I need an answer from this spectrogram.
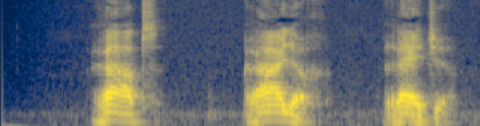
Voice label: "wiel", limburgse

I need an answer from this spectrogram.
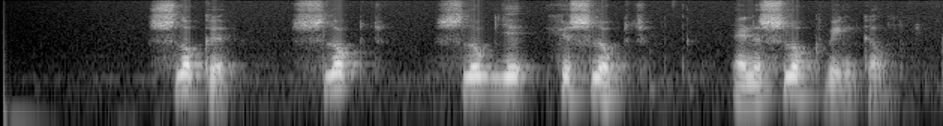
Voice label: "snoepen", Limburgs

